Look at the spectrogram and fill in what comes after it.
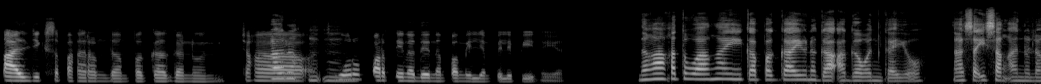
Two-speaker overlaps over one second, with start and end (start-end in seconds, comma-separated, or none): none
